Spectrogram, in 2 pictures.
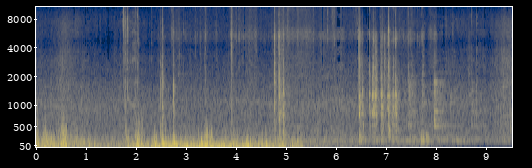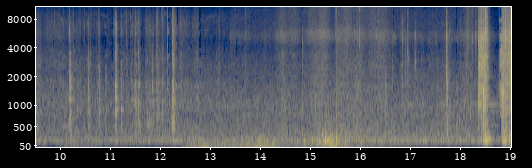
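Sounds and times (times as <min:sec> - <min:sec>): wind rumble on microphone: 0:00.0 - 0:06.4, 0:12.4 - 0:16.6.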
